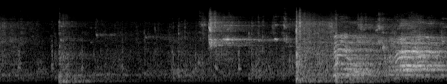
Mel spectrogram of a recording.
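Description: A volleyball is struck with sharp smacks that echo through a large hall.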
